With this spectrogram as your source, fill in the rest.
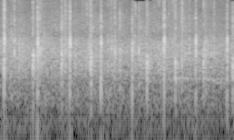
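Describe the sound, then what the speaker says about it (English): A short burst of applause from a modest crowd at a school board candidate forum, hands clapping in a dense, steady patter. "Could we give a round of applause to all the candidates, please?"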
